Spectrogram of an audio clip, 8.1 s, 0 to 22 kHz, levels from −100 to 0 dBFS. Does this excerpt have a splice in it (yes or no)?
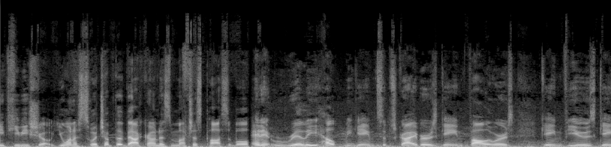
yes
